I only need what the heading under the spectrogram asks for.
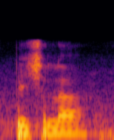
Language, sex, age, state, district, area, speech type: Punjabi, male, 18-30, Punjab, Bathinda, rural, read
